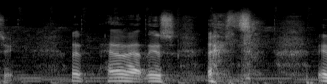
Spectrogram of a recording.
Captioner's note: laughing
